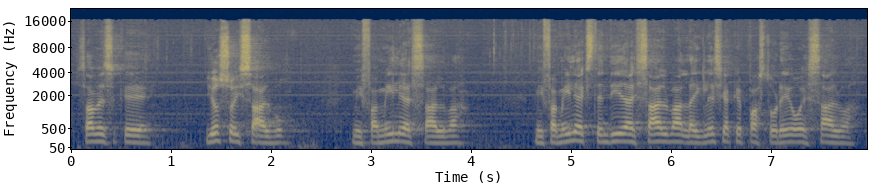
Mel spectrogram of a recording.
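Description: A man preaching a sermon as pastor, reading scripture and acting out the voices in the story with rising emphasis. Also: a little high. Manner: preaching with dramatized quotes, rising to loud emphasis.

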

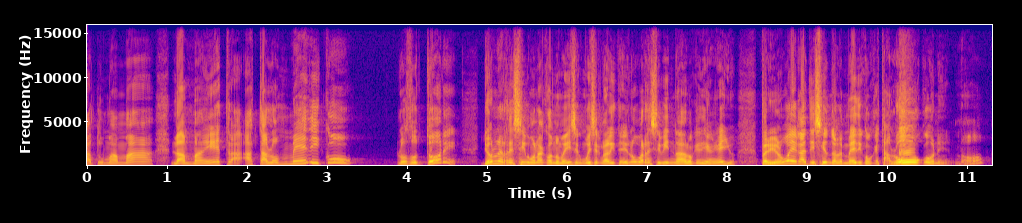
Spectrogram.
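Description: Fast-talking man giving emphatic testimony. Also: sits high, big pitch swings, creaky, no room sound, studio quality. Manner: emphatic, acts out dialogue in shifting voices. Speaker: church member giving testimony. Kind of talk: spoken religious testimony.

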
